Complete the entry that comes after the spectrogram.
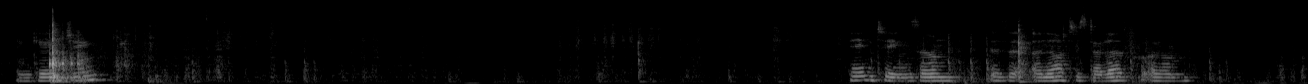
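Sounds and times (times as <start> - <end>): paint tool scratching on canvas: 1.1 - 9.8, 10.6 - 13.0.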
